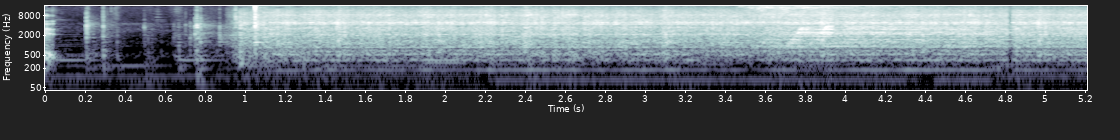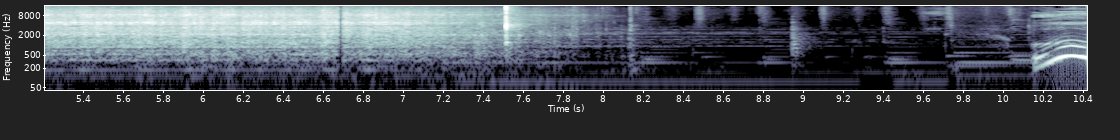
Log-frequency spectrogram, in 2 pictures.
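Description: Blender running steadily for about six and a half seconds. It starts abruptly about a second in, gets a little louder midway, and cuts off near the end.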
